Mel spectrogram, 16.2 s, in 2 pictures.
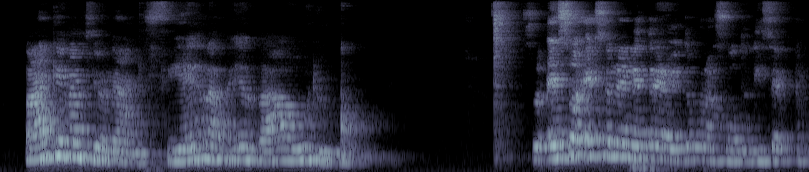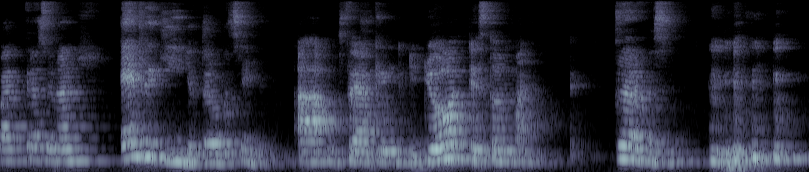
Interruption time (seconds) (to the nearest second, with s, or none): none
